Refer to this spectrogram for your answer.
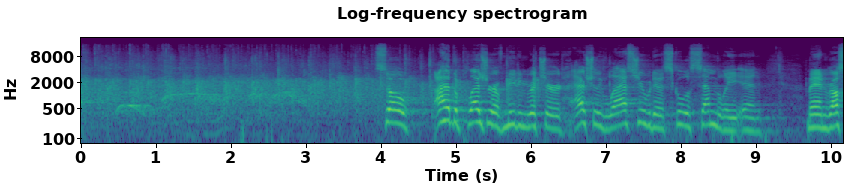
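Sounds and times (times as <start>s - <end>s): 
audience applause: 0.0s - 6.3s
speech: 4.0s - 10.1s.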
